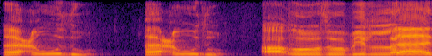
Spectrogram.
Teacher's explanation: dilembutin lagi the, bukan zu, tidak ada desis. A'udzu.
